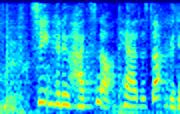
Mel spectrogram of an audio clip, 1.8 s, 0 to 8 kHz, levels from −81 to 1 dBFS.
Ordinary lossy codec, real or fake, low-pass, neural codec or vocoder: none; fake; 7.2 kHz; codec, 16 kHz, 0.5 kbps, X-Codec, WavLM features, trained on Multilingual LibriSpeech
